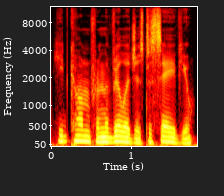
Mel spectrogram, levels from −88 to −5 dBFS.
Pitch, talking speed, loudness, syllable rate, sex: 110 Hz, 265 wpm, -18 LUFS, 5.8 syllables/s, male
